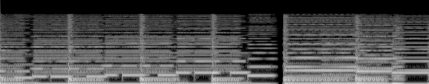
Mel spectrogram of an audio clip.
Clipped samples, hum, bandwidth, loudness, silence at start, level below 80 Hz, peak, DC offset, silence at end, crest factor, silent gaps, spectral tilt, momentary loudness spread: under 0.1%; none; 11.5 kHz; -19 LUFS; 0 s; -26 dBFS; 0 dBFS; 10%; 0 s; 16 dB; none; -4.5 dB/octave; 4 LU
